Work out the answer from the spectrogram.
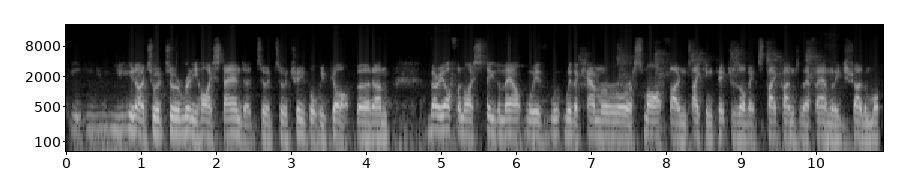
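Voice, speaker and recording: A man being interviewed as a guest, speaking in a halting way and often repeating his words. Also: medium pitch, steady tone, a little mellow, husky, muffled recording. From not from the country he works in. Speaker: interview guest, mission builder. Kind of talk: remote interview answers.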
